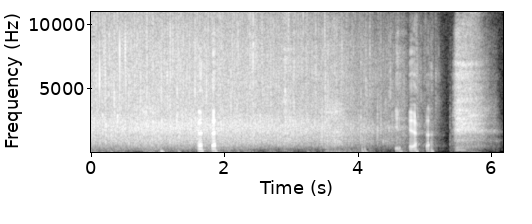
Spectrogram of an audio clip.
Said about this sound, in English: I think we got a picture. Yeah, you better applaud.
